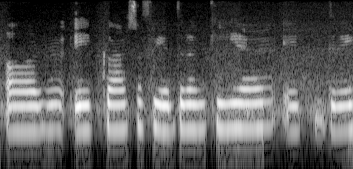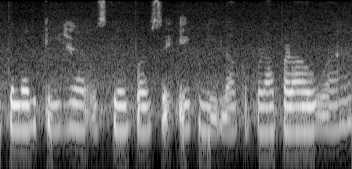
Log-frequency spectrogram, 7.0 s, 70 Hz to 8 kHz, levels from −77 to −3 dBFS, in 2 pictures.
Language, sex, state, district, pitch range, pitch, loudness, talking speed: Hindi, female, Punjab, Kapurthala, 205-220 Hz, 215 Hz, -16 LUFS, 180 wpm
